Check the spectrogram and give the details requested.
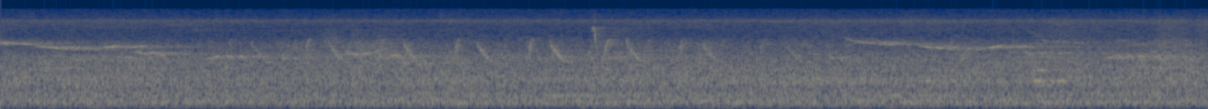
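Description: Faint birdsong over a steady background hiss: a high, downward-sliding whistled call at the start and again about four seconds in, with a quick run of short chirps in between.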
